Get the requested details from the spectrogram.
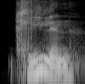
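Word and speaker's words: Clelin: Cleland wird er ausgesprochen, ne? Ich habe ihn falsch ausgesprochen.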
